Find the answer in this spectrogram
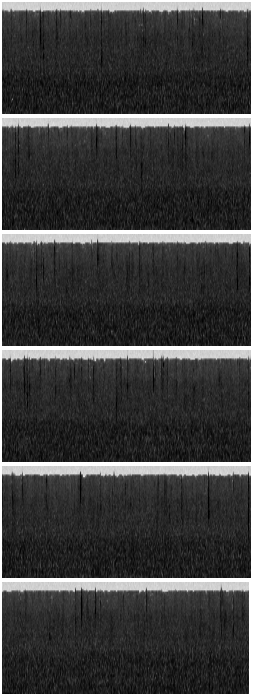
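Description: Rain-sounds ambience of steady rain: an even hiss dotted with frequent sharp drop ticks.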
